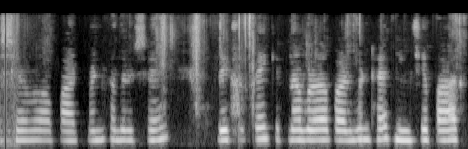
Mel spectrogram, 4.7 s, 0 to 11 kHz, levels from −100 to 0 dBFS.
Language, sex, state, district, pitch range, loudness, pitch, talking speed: Hindi, female, Uttar Pradesh, Varanasi, 215-225 Hz, -19 LUFS, 220 Hz, 190 wpm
